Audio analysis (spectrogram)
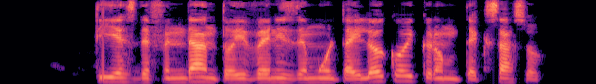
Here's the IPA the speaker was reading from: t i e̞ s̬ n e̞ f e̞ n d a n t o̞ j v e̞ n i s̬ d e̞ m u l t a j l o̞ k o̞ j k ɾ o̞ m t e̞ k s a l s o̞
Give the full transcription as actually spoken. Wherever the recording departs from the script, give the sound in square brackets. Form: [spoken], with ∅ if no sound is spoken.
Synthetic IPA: t i e̞ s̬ [d] e̞ f e̞ n d a n t o̞ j v e̞ n i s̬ d e̞ m u l t a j l o̞ k o̞ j k ɾ o̞ m t e̞ k s a [∅] s o̞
